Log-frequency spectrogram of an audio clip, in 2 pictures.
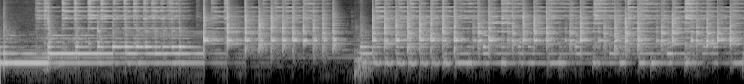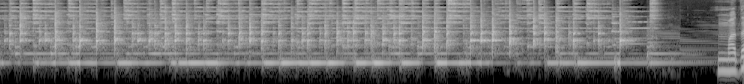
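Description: Kathakali-style opening music: a percussion ensemble of drums and small cymbals plays fast rhythmic strokes over a steady sustained drone, with a brief break about seven seconds in and a fade near the end.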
